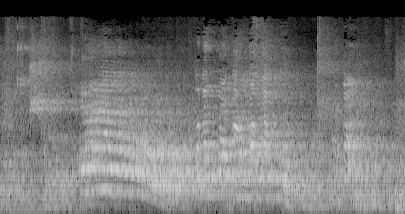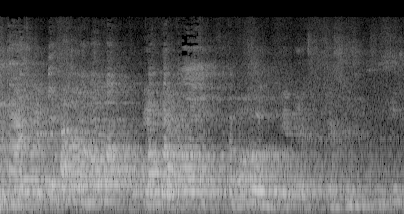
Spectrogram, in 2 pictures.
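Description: Young men talk with animation nearby in an echoing hall.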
